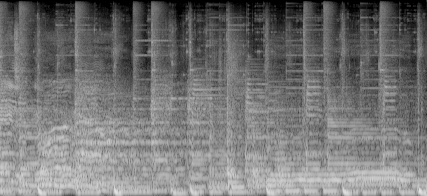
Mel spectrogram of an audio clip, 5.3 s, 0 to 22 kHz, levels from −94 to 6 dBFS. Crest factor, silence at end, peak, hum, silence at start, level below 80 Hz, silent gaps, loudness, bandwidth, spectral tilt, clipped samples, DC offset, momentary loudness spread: 14 dB; 0 s; 0 dBFS; none; 0 s; -26 dBFS; none; -15 LUFS; over 20 kHz; -5.5 dB/octave; under 0.1%; under 0.1%; 5 LU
